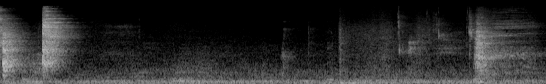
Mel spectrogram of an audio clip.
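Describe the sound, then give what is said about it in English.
Spoon clinking against a small espresso cup during a quick stir, a few bright metallic taps near the start and again at the end, with quiet stretches in between. “And I'm going to dive straight into this espresso. Quick stir.”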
